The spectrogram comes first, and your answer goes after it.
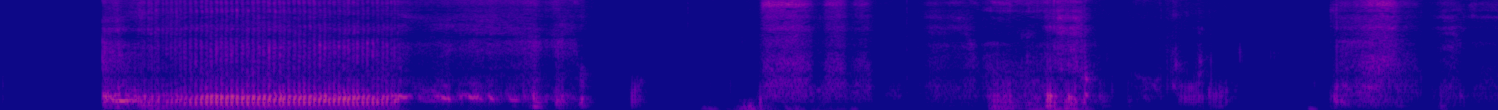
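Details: A relaxing French Bulldog snores: one loud, rough, rasping breath of about one and a half seconds, followed by shorter, softer snorting breaths at irregular intervals. Quiet pauses fall between them.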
